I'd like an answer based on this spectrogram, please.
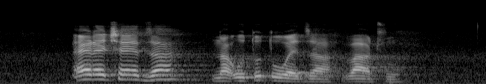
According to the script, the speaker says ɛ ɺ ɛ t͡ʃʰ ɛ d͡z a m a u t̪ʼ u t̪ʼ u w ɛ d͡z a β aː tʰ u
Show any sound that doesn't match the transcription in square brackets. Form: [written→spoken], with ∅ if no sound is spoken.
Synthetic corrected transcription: ɛ ɺ ɛ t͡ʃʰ ɛ d͡z a [m→n] a u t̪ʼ u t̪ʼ u w ɛ d͡z a β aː tʰ u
